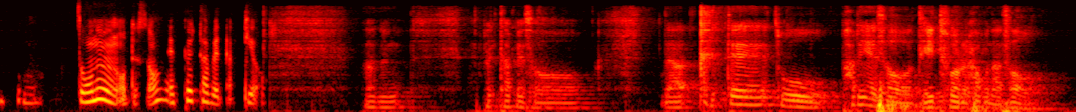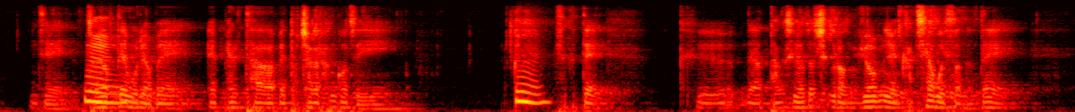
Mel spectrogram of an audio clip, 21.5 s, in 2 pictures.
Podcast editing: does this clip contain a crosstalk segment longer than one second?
No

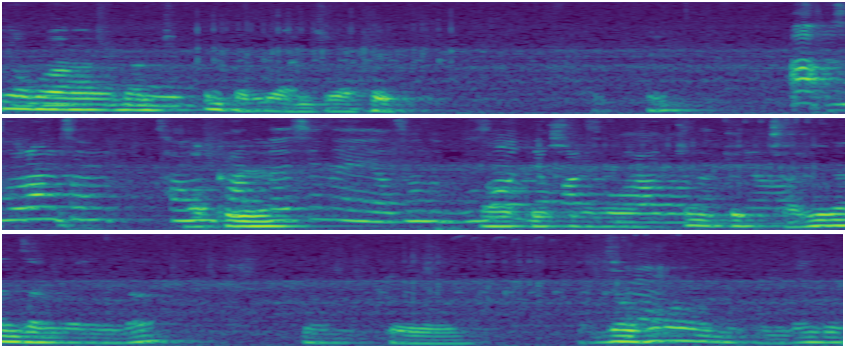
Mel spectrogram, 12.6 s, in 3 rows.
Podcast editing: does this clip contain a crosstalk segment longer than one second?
Yes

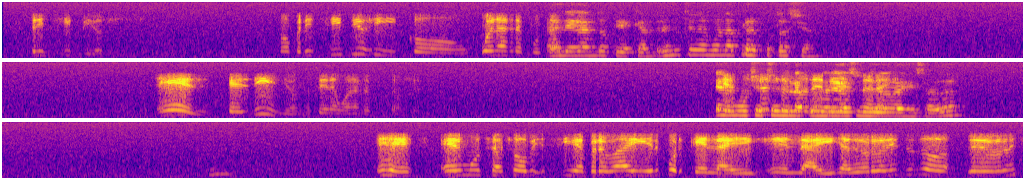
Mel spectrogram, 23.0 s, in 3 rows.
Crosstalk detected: Yes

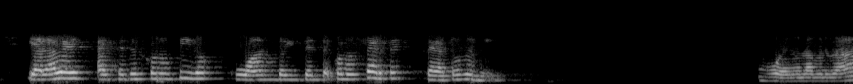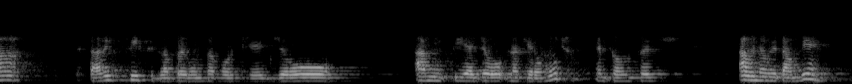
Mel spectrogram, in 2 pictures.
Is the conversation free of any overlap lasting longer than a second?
Yes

